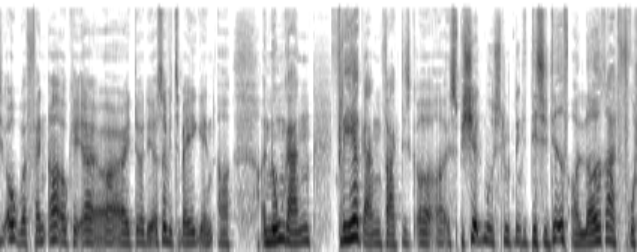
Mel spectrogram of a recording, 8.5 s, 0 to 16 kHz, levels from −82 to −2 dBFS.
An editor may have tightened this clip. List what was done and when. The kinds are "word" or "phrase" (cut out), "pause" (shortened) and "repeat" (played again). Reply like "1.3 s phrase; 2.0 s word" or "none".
4.4 s pause; 5.8 s word; 7.0 s phrase; 7.6 s word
